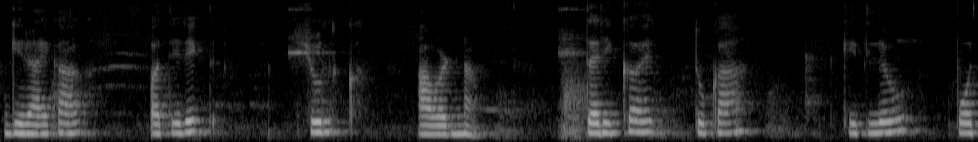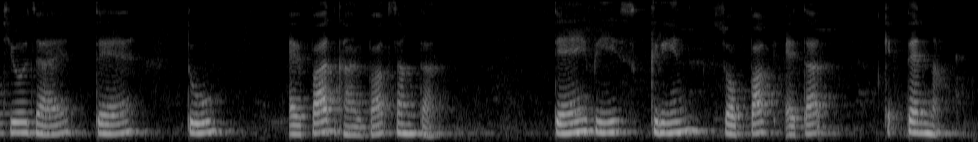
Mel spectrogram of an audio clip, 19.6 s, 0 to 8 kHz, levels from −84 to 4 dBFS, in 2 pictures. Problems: constant background noise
